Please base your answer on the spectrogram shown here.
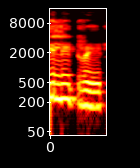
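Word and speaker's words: illiterate: टी को ट लिखेंगे ई का प्रोनाउंस हम नहीं करेंगे इलिटरेट हो ग ना आसान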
